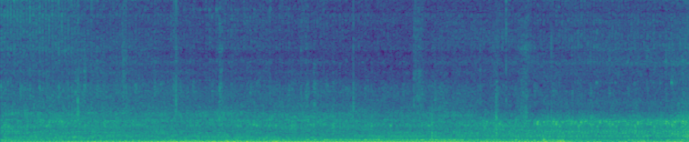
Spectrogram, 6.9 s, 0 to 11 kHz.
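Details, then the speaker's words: 1987 Mercedes 300SDL W126 OM603 diesel running on diesel purge, after a few revs; smooth, even idle with a soft low rumble, much quieter, the earlier injector clatter gone; normal diesel idle. "Wow, this is completely changed. I just gave it a few revs. It sounds so much quieter. The clackety is gone."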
